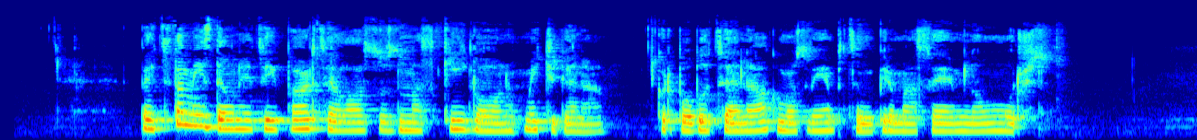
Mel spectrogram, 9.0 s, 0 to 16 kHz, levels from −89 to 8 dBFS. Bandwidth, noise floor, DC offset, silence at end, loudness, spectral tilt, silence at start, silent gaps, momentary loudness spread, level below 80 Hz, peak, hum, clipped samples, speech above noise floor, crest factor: 10.5 kHz; -70 dBFS; under 0.1%; 1.15 s; -25 LUFS; -6 dB/octave; 1.05 s; none; 10 LU; -74 dBFS; -4 dBFS; none; under 0.1%; 46 dB; 22 dB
